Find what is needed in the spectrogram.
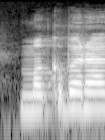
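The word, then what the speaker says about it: macabre: देखो, इसको याद करने का तरीका है, वैसे तो बहुत अलग सा वर्ड है, मकबरा से भी याद कर सकते हो। इसका प्रोनाउंसिएशन क्या बोल रही हूँ मैं? मकाब्रा।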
